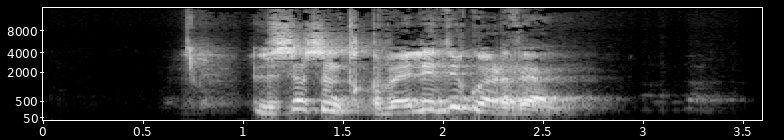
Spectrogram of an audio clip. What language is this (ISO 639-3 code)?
kab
